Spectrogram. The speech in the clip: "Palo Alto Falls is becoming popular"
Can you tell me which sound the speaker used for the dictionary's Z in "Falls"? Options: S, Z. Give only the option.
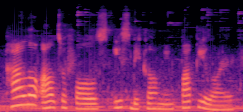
S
